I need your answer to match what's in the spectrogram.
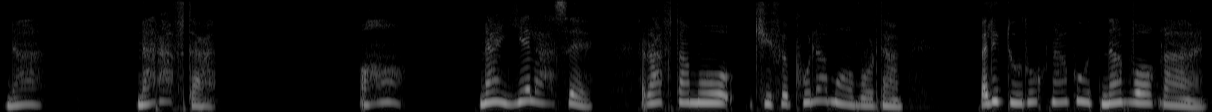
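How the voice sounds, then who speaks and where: A woman reading a young man's lines in a low, urgent murmur, pleading and defensive. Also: lively intonation, long pauses, mellow, slightly rough, no echo, clean studio sound.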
